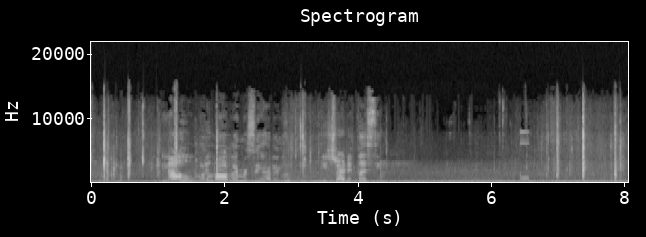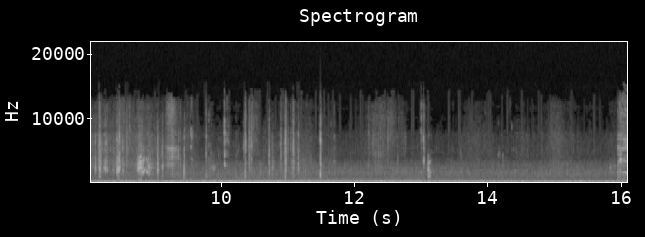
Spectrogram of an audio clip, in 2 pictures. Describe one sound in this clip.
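Small knocks and clicks sound inside a car.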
